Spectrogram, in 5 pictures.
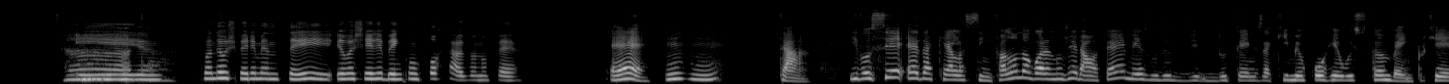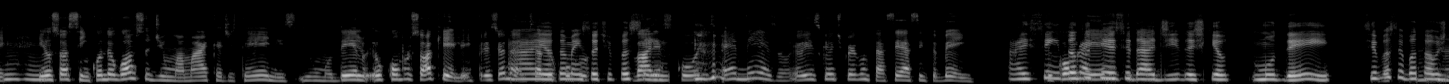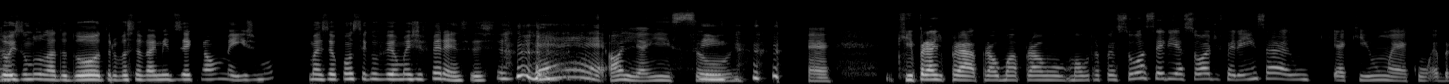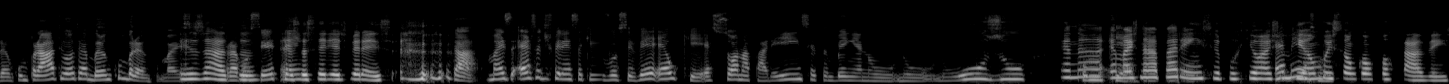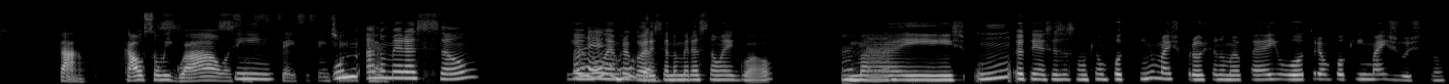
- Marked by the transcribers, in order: chuckle; laugh; chuckle; other background noise
- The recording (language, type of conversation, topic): Portuguese, podcast, Qual peça marcou uma mudança no seu visual?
